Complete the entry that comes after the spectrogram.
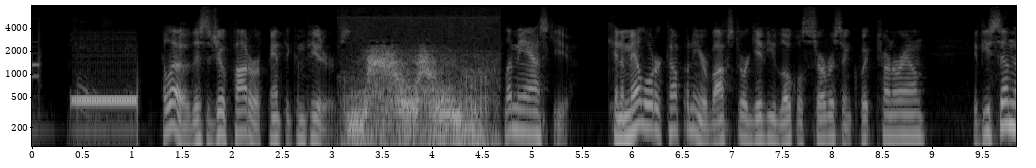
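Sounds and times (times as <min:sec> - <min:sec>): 
telephone dial tone: 0:00.4 - 0:01.1
speech: 0:01.4 - 0:09.8.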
